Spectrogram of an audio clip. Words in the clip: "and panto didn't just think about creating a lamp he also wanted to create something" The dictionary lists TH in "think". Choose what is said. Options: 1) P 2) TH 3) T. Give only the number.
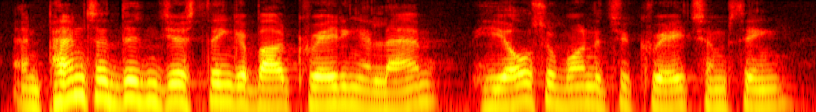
2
